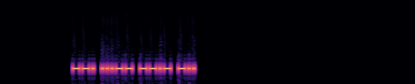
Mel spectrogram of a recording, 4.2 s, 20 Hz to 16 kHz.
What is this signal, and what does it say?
Morse code, heard as a keyed tone, about 47 wpm, 700 Hz. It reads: G3QD
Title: DXCC-100 Call Signs - 4 Characters - 50wpm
